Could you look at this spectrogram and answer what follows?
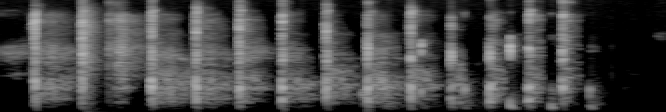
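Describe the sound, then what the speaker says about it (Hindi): About a dozen sharp, separate hand claps at a health talk gathering, close and fairly loud in a quick, slightly irregular rhythm, stopping abruptly into silence. "सर के लिए मैं चाहूंगा एक बार जोरदार तालियां हो"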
